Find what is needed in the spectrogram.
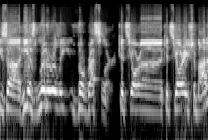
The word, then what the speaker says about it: Shibata: It's like, there's not too many that have similar to the Young Lions attire other than Shibata.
